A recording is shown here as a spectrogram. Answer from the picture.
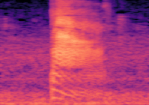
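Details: A domestic cat gives a single drawn-out meow lasting about half a second, bright and rising then falling, over a quiet background with faint room noise.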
